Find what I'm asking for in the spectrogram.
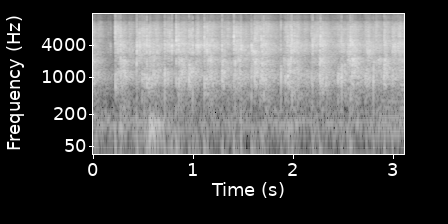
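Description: Applause from an audience: a dense, steady wash of many hands clapping at once, starting abruptly and holding at a loud, even level for about three seconds with no voices.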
